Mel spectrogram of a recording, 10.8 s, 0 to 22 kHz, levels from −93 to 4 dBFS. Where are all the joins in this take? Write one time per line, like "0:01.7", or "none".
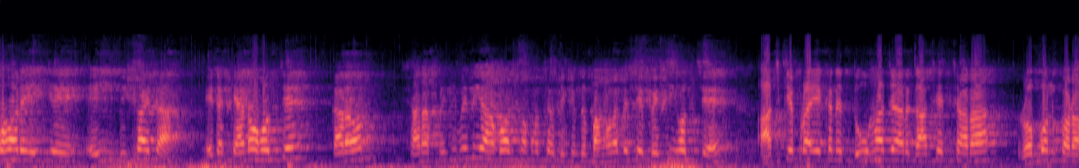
0:07.4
